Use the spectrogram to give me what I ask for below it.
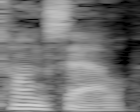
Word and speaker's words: Hamsa: Hamsa, pronounced Hongsao, are two sacred Sanskrit chant words possessing a vibratory connection with the incoming and outgoing breath.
